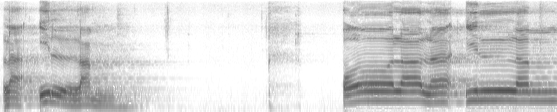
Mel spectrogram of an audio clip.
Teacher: dan ro namanya bacaan Idam Bil gunah hanya masuk tanpa mendengung masuk pada huruf lam tanpa mendengung tanpa ditahan lama-lama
